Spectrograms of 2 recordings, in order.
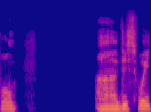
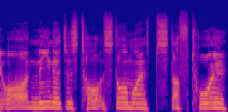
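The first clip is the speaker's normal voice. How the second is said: put-on higher, slow child's complaint; upset little girl; 5 semitones higher, slower than usual. Father retelling his crying daughter's answer, higher slow child voice. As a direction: imitate a small child's hurt explanation. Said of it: "And she said to me".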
